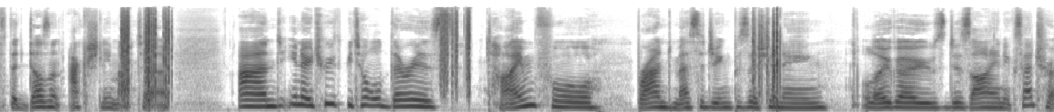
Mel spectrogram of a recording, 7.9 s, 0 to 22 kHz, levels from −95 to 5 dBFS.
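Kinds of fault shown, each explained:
Cable scratch noise: three brief bursts of dense, irregular scratching ride over the speech at 0.92–1.32 s, 3.31–3.54 s and 5.65–5.86 s, the first and last somewhat louder than the speech, the middle roughly level with it; likely a worn cable or connector shifting, its contact resistance fluctuating rapidly.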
